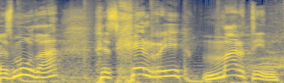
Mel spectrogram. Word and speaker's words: Martín: Tu apellido tiene acento en la I y eso nos confunde mucho porque cualquiera diría, pues güey, le decimos Martín y no pasa nada. Y él me dice, sí, lleva acento, pero se pronuncia Martín.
